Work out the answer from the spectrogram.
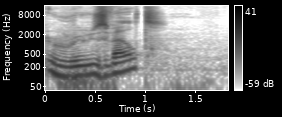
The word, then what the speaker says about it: Roosevelt: Roosevelt oh that's embarrassing I believe it's pronounced Rosevelt two o's what else could it be no I don't understand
